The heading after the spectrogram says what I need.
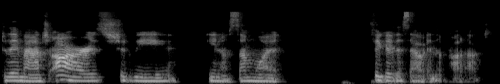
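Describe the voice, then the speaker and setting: Chatty woman with a bright voice. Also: deep voice, little pitch movement, moderate pace, vocal fry, poor audio. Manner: chatty, frequent "like" and restarts. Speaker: guest, implementation lead. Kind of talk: casual podcast conversation.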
